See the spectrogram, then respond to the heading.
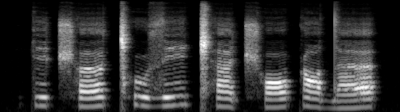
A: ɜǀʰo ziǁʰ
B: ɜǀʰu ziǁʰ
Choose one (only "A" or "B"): B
